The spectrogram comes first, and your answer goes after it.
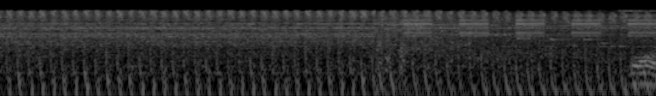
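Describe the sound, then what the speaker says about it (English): A helicopter in the video game GTA Online drones with a loud, steady rotor throb and engine whine. It is continuous and close, with no talk. "The helicopter is making noise on me."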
